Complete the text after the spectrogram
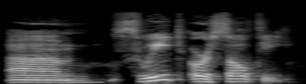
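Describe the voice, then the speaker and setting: A middle-aged man hosting a casual interview podcast, upbeat and quick with his questions, laughing easily. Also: on the low side, sing-song, husky. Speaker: podcast host.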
